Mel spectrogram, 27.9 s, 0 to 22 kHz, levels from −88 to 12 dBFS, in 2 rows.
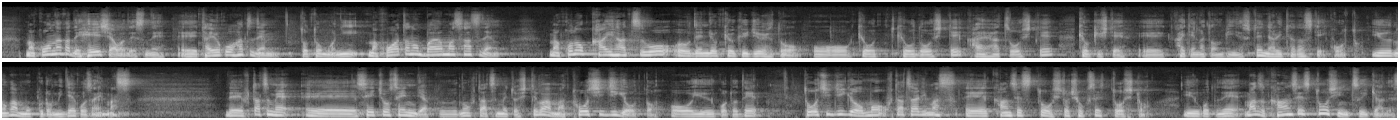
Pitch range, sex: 110-180 Hz, male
